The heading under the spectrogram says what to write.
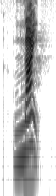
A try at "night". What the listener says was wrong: No, don't do T. You have to stop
